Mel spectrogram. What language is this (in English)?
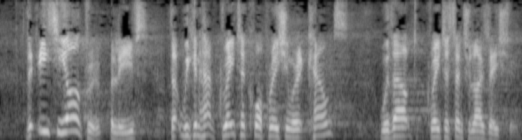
English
